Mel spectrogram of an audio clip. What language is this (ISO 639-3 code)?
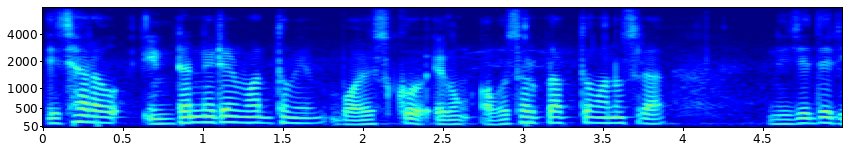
ben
